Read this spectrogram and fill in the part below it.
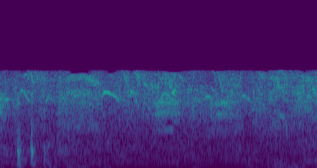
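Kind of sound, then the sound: vocal imitation, people imitating bird calls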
